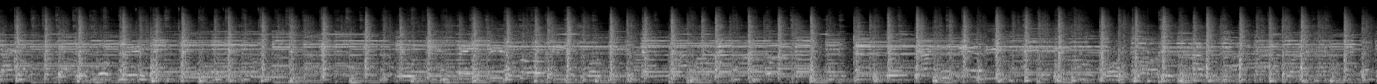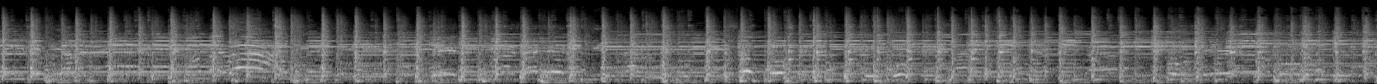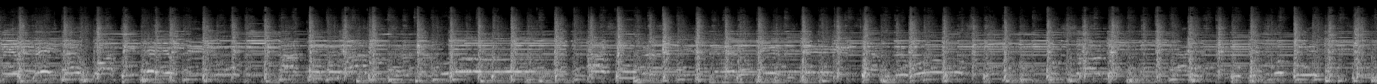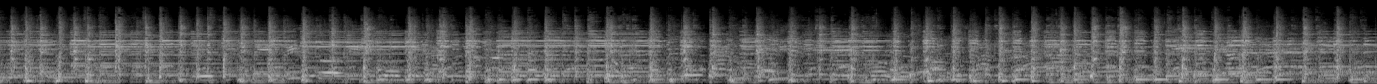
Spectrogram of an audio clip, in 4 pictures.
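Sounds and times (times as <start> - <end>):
drums in driving rhythm: 0.0 - 55.0
strummed small guitar: 0.0 - 55.0.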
